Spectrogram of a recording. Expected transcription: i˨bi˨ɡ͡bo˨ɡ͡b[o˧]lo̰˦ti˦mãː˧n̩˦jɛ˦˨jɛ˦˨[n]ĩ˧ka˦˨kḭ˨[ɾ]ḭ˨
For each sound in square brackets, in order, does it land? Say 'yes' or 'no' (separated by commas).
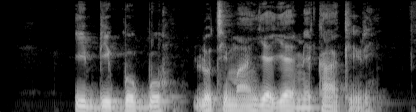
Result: yes, no, yes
